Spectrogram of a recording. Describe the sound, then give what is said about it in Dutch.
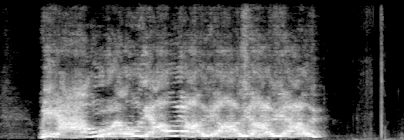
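A person lets out one loud, sustained yell lasting several seconds, strained at full voice, then it cuts off into near silence with faint shuffling. “Ik denk dat jij het iets te hard schreeuwt.”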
